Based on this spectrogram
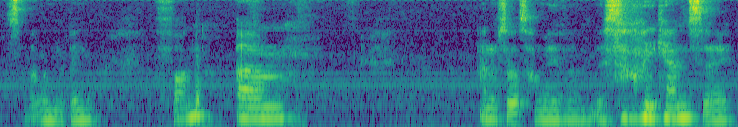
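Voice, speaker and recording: Ill with a sore throat, this young British woman sounds lower than normal, with a medium-pitched, creaky, flat voice at a measured pace. She answers viewers' questions to camera in a rambling, hesitant vlog, recorded noisily at home with hum.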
